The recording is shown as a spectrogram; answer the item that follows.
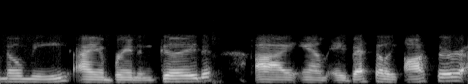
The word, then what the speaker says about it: Goode: Brandon Goode. The E is silent, but that tongue is sharp.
